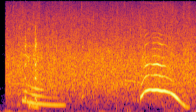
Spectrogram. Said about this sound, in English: I think that deserves applause.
